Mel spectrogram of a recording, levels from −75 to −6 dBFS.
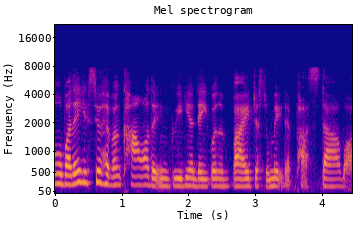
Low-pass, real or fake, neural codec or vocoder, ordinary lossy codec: none; fake; codec, 16 kHz, 1 kbps, X-Codec, HuBERT features, trained on LibriSpeech; none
